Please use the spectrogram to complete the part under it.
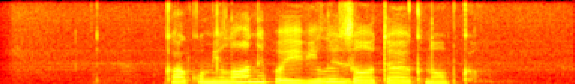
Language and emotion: Russian, neutral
